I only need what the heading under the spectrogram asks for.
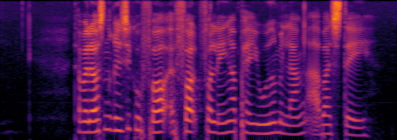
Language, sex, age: Danish, female, 23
